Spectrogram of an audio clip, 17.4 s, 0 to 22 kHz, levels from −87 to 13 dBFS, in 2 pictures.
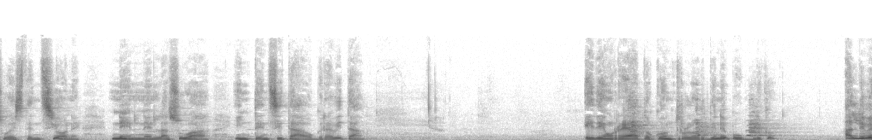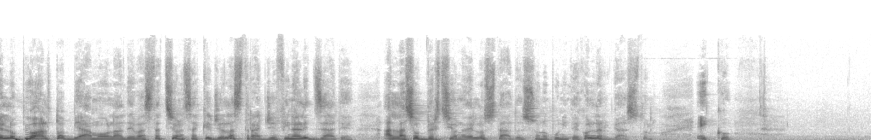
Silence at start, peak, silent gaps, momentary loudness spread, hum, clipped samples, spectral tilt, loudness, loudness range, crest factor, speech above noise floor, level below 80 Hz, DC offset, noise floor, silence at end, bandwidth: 0 s; -6 dBFS; none; 16 LU; none; under 0.1%; -4.5 dB/octave; -26 LUFS; 7 LU; 20 dB; 28 dB; -52 dBFS; under 0.1%; -53 dBFS; 0.95 s; 16.5 kHz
